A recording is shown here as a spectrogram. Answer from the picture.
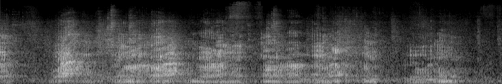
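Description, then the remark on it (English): Several growing pigs, twelve to a pen in a 100-by-34-foot hog house, grunt and snuffle, a steady, busy mix of low grunts and chewing noises as they eat feed that has hit the floor, with no talking. “See how quiet they got? Because everybody's eating. That's why you watch the floor there. Once that feed hits the floor, they get quiet.”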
